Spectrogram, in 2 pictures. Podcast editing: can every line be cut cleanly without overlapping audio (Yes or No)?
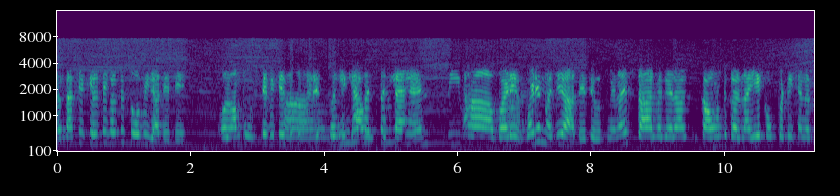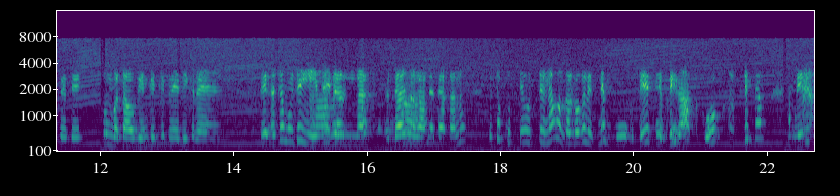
No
